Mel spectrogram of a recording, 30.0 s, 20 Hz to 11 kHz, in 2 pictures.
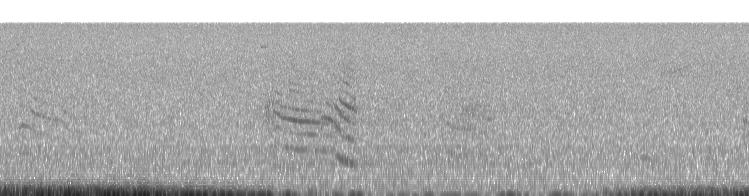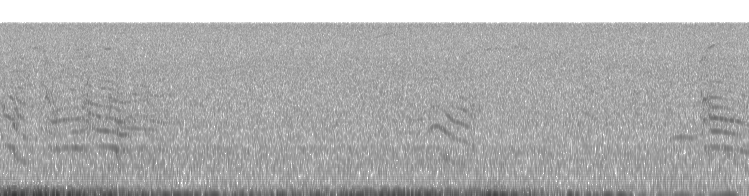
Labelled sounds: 0.4	1.3	killer whale, Bigg's (transient), 1.1 to 1.8 kHz
5.3	7.2	killer whale, Bigg's (transient), 0.80 to 3.1 kHz
9.3	9.5	killer whale, Bigg's (transient), 1.6 to 1.9 kHz
15.0	17.6	killer whale, Bigg's (transient), 0.90 to 5.3 kHz
22.4	22.8	killer whale, Bigg's (transient), 6.0 to 6.5 kHz
23.6	24.4	killer whale, Bigg's (transient), 0.90 to 1.7 kHz
28.4	29.9	killer whale, Bigg's (transient), 0.90 to 2.2 kHz

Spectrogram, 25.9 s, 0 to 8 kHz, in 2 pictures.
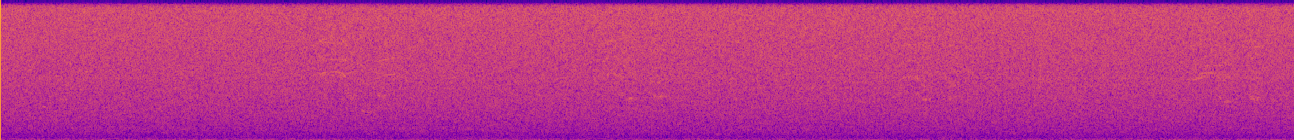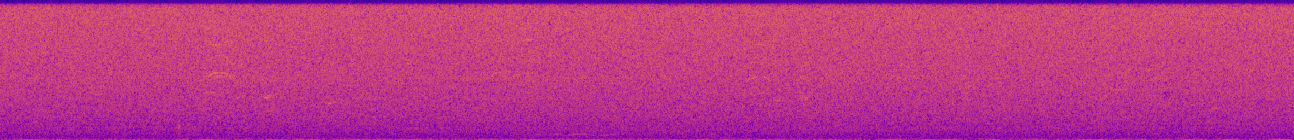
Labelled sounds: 15.0	15.3	Pacific white-sided dolphin, 3.5 to 3.9 kHz

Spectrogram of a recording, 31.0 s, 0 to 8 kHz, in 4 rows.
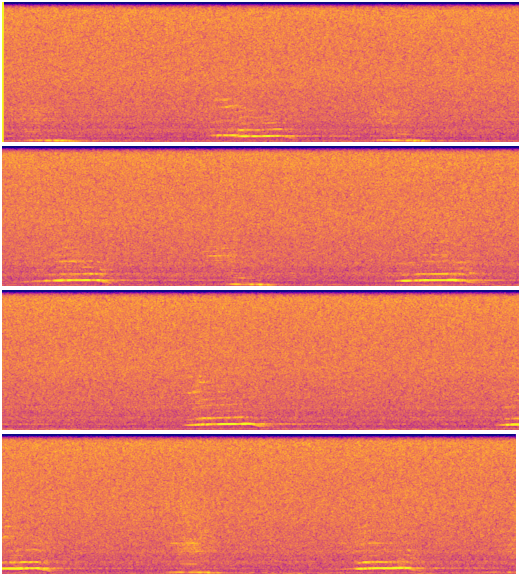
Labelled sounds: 3.2	3.6	humpback whale, 2.0 to 2.5 kHz
8.6	8.9	humpback whale, 1.4 to 1.5 kHz
10.8	11.1	humpback whale, 1.7 to 1.8 kHz

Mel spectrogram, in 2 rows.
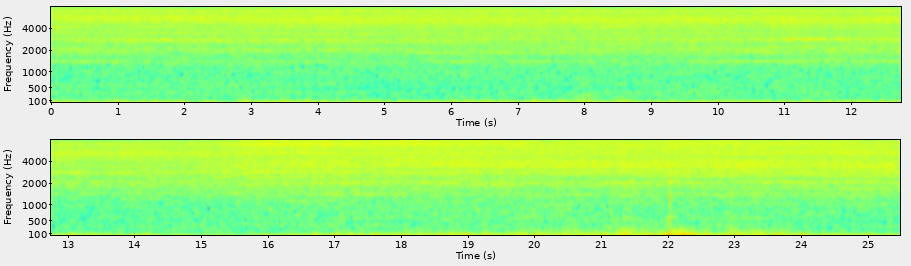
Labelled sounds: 11.0	11.4	vessel noise, 2.2 to 2.9 kHz

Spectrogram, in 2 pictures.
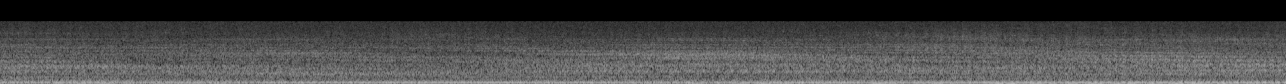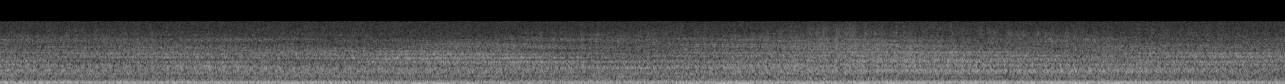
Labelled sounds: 5.8	6.0	vessel noise, 1.4 to 1.7 kHz
6.6	6.9	vessel noise, 1.2 to 1.5 kHz

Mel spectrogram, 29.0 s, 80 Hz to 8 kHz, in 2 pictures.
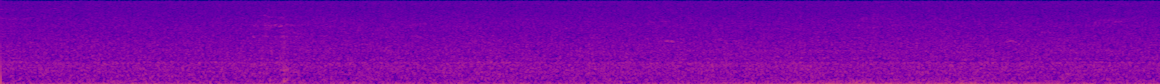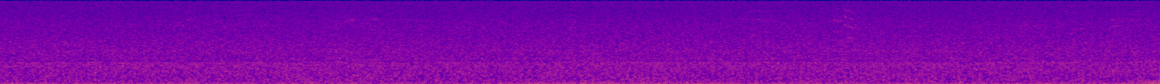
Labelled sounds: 3.3	3.6	Pacific white-sided dolphin, 3.3 to 3.6 kHz
23.9	24.1	Pacific white-sided dolphin, 4.0 to 4.3 kHz

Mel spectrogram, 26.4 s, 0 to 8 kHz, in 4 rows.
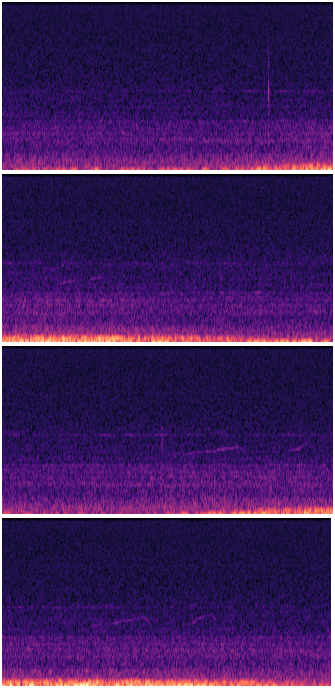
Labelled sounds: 7.8	8.0	humpback whale, 0.96 to 1.1 kHz
17.3	18.0	humpback whale, 1.1 to 1.3 kHz
19.0	19.4	humpback whale, 1.1 to 1.4 kHz
22.1	22.3	humpback whale, 1.1 to 1.2 kHz
23.7	24.0	humpback whale, 1.1 to 1.4 kHz

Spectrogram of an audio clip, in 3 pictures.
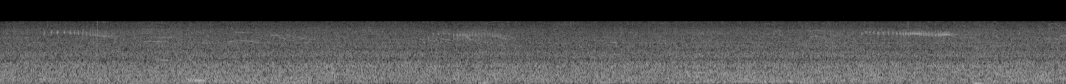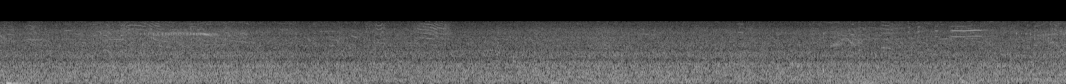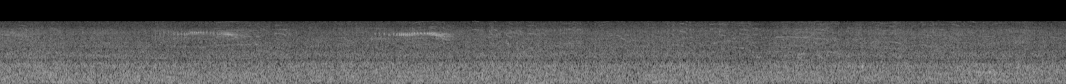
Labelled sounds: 0.4	1.7	Pacific white-sided dolphin, 2.8 to 4.6 kHz
2.3	2.6	Pacific white-sided dolphin, 2.7 to 3.0 kHz
4.5	4.8	Pacific white-sided dolphin, 3.8 to 4.2 kHz
9.0	9.6	Pacific white-sided dolphin, 3.7 to 4.4 kHz
11.9	12.2	Pacific white-sided dolphin, 5.9 to 6.4 kHz
12.5	12.8	Pacific white-sided dolphin, 3.8 to 4.3 kHz
14.8	15.1	Pacific white-sided dolphin, 3.2 to 6.2 kHz
20.1	20.6	Pacific white-sided dolphin, 3.5 to 6.2 kHz
23.0	23.8	Pacific white-sided dolphin, 3.5 to 7.6 kHz
25.0	25.9	Pacific white-sided dolphin, 3.5 to 7.8 kHz
29.1	29.4	Pacific white-sided dolphin, 3.4 to 3.7 kHz
30.5	30.8	Pacific white-sided dolphin, 3.7 to 4.0 kHz

